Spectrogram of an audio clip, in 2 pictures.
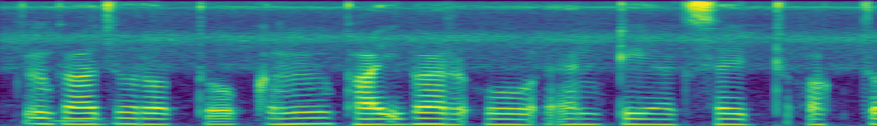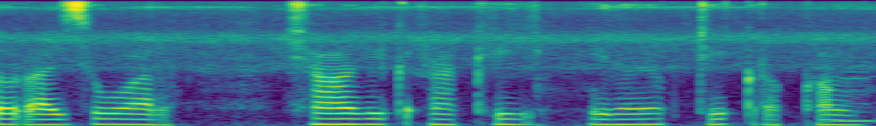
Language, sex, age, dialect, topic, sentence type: Bengali, male, 18-24, Rajbangshi, agriculture, statement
